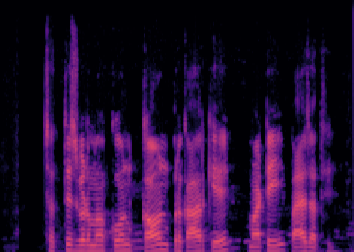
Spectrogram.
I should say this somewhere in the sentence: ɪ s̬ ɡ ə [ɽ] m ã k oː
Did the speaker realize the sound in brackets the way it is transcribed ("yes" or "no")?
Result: yes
